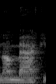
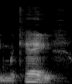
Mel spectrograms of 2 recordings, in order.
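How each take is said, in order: First: The name ends with a 'kee' sound. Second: The name ends with a 'kay' sound. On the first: The speaker calls it wrong. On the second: The speaker calls it right. "I think that's how you say it"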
